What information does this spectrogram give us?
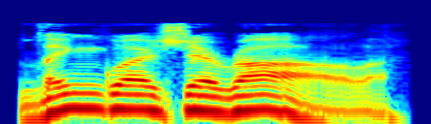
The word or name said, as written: lingua geral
